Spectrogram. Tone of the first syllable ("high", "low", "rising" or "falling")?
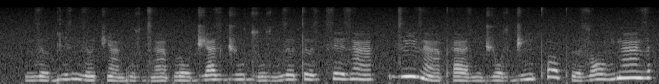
low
